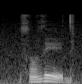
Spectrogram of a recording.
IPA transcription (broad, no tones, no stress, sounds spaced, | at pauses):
s ɔ̃ z eː d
